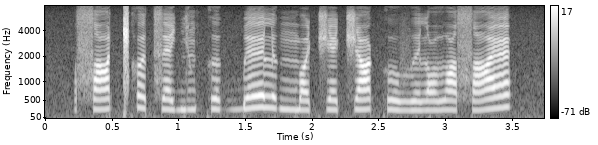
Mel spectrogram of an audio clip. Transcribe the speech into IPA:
sˤ æ ǁʰ ʌ t͡s æ ɟ ɔ̃ k ə ɡ͡b ɛ l ə ŋ͡m ɒ t͡ʃ æ t͡ʃ ɑ k ʊ v ɪ l u ðˤ ʌ sˤ æ

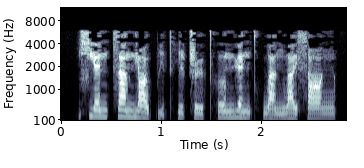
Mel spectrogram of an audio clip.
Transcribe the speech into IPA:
ɕ j ɛ˦ n t͡s ä˦ n̪ j ɑ˥˨ ʊ̯ p ḭ˨˩ t̪ʰ i˨˦ ʈ͡ʂ ɻ̩˨˦ t̪ʰ ɤ˦ n̪ ɥ ɛ˥˨ n kʰ w a˨˦ n w a˧ ɪ̯ s ɑ˦ ŋ

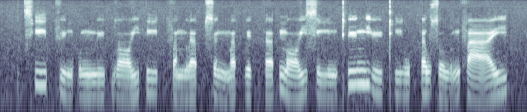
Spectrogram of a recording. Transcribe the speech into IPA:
t͡sʰ iː˥ p̚ f yː˨˩ ŋ p ʊ˨ ŋ m yː˨ p̚ l ɔː˨˥ j h iː˧ t̚ f ɐ˨ m l ɐ˨˥ p̚ s ɵ˨˩ n m ɐ˨ p̚ l ɪ˨ k̚ h ɐ˨˥ p̚ n̪ ɔː˨˥ j s iː˨ n kʰ yː˥ ŋ j yː˨ kʰ iː˨ w h ɐ˧ w s o˨˩ w ʊ˥ ŋ f aː˨˥ j

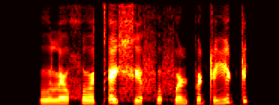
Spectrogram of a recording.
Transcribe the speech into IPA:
u l ə˞ χʷ ə˞ tʼ ɛ xʲ ʌ f ʊ f ʊ ɳ p ɛ ʈ i ʈ

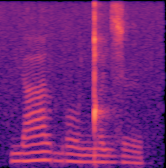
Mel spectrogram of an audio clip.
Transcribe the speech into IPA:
j a l b o ŋ͡ǃ ə lʲ z ø

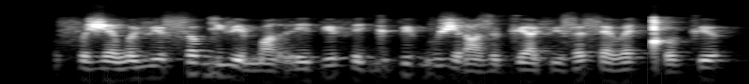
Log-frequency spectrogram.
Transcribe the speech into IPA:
f ə˩ ʒ ɛ˩ w ə˦ vʲ ɤ˦ s ɤ˥ ɡ i˦ vʲ ɑ˩ m ɑ˩ r i˨ pʲ ɵ˥ θ i˩ ɡʲ ə˥ pʲ o˥ ɡ u˥ ʒ ə˩ ɾ ɑ˩ z ɵ˩ kʲ ɑ˨ fʲ u˩ z ə˥ s ɛ˨ β ɛ˦ ǃʼ ɤ˨ kʲ ə˥

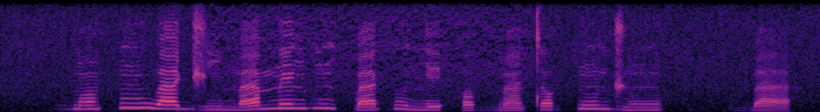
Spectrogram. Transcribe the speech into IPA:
ɡ͡b ɔ̃˧ k ũ˦ w a˧ d͡ʒ i˨ m a˨˦ m ɛ̃˦ ɡ͡b ũ˦˨ k͡p a˨˦ k u˦˨ n e˧ h ɔ˨ ɡ͡b ã˨ t ɔ˧ k͡p ũ˦ d͡ʒ ũ˧ | ɡ͡b a˨

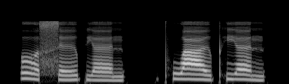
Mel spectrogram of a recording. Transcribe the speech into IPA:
ɤ˥˨ s e˨˦ ɪ̯ p j ɛ˨˩ n | pʰ w a˥˨ ɪ̯ pʰ j ɛ˥˨ n

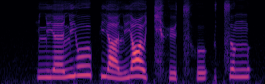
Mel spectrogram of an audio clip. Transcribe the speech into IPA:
l j ɛ˧˥ l j o˥ ʊ̯ p j ä˨˩ l j ɑ˥˩ ʊ̯ t͡ɕʰ y˨˩ t͡sʰ u˦ | t͡s ʊ˥ ŋ

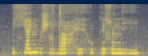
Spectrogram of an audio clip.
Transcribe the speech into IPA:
ç a ɲ o̤ ʃ a̤ dˤ ɛ h e̤ h u k ɪ ɬ ʊ n i̤

